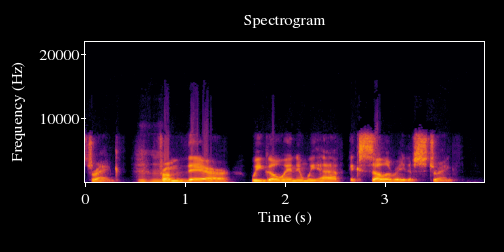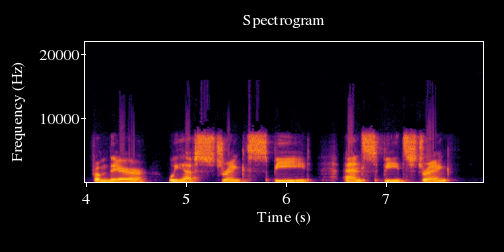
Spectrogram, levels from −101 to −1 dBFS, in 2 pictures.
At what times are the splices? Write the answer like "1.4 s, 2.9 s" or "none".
none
